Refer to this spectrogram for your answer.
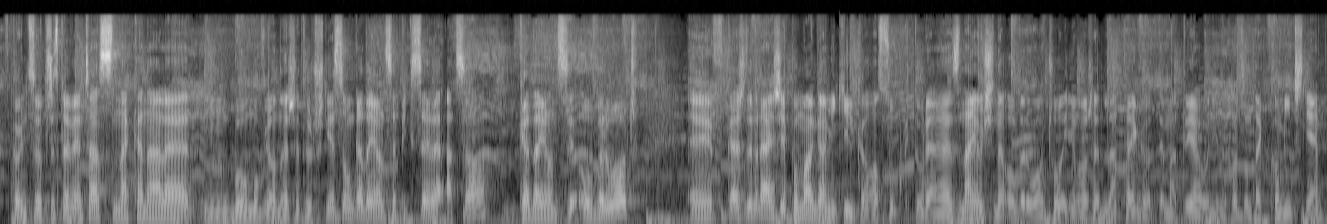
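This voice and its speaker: A young adult man, a YouTuber and amateur dubbing voice actor, answers viewer questions in a casual vlog, hesitant, self-correcting, informal and occasionally swearing. His mid-range voice is brisk. He sits in a small room at home, close to a desktop condenser mic with a pop filter, with music in the background.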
